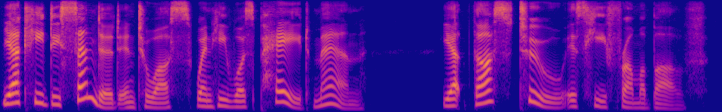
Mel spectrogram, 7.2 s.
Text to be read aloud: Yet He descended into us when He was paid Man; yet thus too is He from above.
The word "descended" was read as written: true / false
true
